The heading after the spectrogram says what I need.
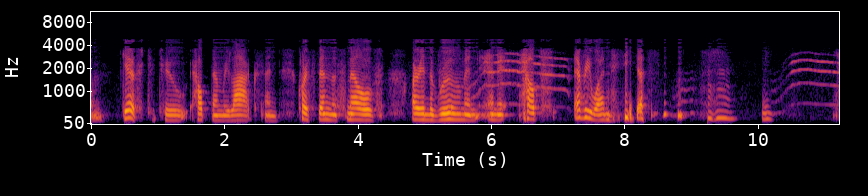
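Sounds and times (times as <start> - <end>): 
speech: 0.5 - 8.5, 9.2 - 10.2
cat meowing: 5.8 - 7.2, 10.2 - 11.2.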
